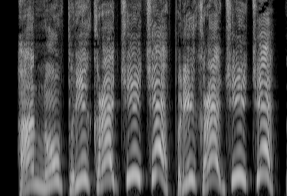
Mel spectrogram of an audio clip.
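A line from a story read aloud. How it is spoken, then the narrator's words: Yelling. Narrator (Russian): завопил он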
